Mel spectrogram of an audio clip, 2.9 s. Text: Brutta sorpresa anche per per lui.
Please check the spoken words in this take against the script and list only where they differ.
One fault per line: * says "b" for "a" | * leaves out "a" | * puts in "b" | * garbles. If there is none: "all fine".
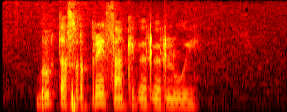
all fine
